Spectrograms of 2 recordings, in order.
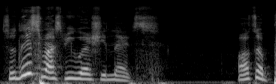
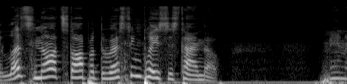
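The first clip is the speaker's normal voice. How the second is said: normal talking voice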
